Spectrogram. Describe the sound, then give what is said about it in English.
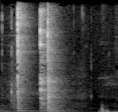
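A door is pushed shut: a couple of sharp clacks and a scraping rush, followed by a softer low thump as it settles closed. No one speaks. “My door is open, I'm sorry.”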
